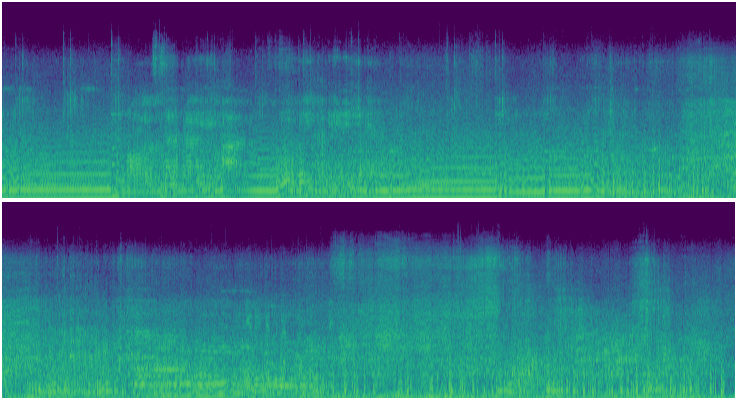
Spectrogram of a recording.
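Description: Loud music plays through loudspeakers outdoors.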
